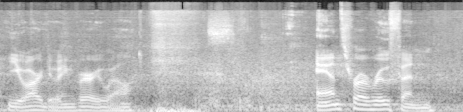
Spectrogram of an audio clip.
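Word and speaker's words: anthrarufin: Anthroofen.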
